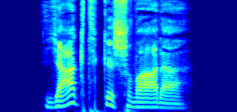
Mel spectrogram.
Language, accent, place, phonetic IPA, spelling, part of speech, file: German, Germany, Berlin, [ˈjaːktɡəˌʃvaːdɐ], Jagdgeschwader, noun, De-Jagdgeschwader.ogg
- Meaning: 1. fighter squadron 2. fighter wing 3. fighter group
